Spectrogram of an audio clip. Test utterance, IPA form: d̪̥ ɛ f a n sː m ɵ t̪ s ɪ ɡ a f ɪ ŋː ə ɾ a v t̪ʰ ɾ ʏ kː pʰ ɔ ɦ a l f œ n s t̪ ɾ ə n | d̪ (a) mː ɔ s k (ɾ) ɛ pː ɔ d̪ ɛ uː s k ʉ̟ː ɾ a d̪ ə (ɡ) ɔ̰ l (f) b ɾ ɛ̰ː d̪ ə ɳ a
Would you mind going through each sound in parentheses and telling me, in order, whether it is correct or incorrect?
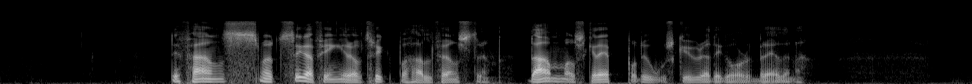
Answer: correct, correct, correct, incorrect: v

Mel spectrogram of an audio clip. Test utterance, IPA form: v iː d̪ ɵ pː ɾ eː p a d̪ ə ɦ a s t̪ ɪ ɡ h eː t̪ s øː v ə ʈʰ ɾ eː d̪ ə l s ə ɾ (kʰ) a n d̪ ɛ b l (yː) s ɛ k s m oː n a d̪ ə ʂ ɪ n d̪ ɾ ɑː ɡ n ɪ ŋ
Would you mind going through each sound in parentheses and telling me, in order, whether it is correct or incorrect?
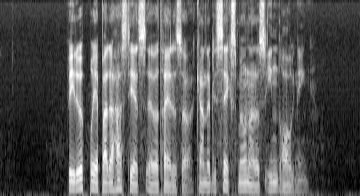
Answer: correct, incorrect: iː

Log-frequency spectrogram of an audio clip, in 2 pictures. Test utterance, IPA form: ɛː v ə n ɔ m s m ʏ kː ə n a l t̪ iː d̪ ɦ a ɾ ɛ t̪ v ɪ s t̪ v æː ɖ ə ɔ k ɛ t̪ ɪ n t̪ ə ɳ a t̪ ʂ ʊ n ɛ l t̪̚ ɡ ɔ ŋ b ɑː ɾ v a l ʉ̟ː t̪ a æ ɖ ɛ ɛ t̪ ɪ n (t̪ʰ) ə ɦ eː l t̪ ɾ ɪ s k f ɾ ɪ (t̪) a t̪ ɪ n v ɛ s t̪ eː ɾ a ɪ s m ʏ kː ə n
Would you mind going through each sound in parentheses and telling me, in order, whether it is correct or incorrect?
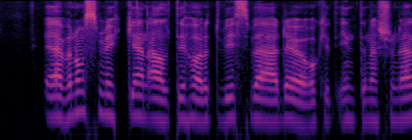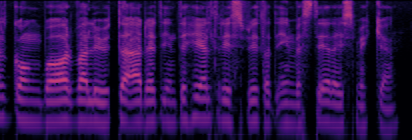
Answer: incorrect: t̪, correct

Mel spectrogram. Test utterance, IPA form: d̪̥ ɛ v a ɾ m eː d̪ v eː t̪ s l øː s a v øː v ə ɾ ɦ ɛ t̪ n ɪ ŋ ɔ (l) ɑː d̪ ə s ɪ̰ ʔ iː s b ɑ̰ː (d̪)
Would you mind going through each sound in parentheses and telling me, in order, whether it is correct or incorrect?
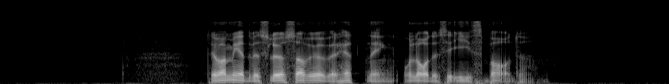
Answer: correct, correct

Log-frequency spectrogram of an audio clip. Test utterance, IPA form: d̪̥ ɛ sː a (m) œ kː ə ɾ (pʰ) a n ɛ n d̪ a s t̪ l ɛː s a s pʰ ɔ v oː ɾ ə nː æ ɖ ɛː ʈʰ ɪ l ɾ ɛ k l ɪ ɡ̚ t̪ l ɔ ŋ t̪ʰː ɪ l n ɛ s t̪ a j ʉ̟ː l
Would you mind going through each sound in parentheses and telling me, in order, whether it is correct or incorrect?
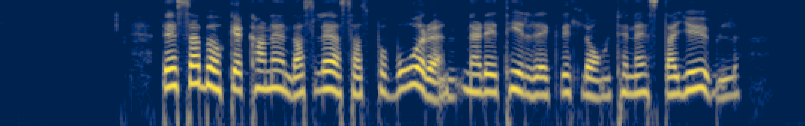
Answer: incorrect: b, incorrect: kʰ

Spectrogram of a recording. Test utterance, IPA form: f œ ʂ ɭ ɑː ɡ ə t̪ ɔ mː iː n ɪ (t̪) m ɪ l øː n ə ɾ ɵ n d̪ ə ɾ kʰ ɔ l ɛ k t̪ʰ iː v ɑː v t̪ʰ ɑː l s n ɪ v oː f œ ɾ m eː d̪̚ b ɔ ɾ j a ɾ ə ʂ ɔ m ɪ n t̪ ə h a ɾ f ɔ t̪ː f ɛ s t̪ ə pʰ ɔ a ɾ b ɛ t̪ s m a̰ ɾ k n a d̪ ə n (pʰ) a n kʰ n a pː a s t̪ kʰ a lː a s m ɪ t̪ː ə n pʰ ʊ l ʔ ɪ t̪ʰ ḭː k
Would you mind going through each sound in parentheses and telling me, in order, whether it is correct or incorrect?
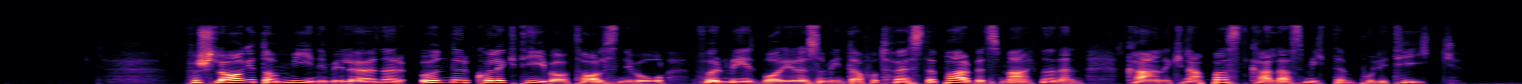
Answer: incorrect: none, incorrect: kʰ

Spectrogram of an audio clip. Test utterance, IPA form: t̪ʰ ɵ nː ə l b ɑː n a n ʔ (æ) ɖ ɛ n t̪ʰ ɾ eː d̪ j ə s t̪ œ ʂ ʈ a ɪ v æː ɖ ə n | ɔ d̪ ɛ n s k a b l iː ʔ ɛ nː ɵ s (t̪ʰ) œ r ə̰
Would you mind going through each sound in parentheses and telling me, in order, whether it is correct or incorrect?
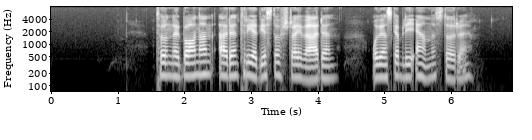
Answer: correct, incorrect: t̪

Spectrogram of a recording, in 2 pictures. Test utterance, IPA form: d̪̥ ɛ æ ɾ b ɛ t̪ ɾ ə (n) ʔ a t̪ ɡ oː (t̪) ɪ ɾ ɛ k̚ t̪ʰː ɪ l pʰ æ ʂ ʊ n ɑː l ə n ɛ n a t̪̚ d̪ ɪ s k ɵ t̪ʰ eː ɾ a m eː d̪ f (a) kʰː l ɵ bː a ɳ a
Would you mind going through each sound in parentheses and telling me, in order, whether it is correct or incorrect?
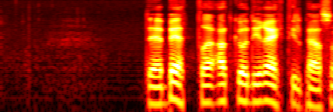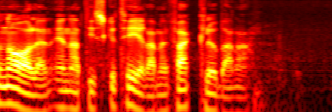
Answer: incorrect: none, incorrect: d̪, correct

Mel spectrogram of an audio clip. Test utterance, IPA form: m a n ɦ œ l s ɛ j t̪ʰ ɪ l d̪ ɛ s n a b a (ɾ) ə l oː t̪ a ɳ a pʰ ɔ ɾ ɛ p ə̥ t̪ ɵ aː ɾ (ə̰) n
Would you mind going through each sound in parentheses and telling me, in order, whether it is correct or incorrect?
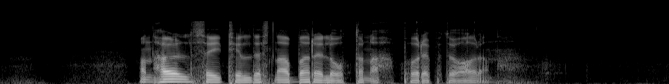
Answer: correct, correct

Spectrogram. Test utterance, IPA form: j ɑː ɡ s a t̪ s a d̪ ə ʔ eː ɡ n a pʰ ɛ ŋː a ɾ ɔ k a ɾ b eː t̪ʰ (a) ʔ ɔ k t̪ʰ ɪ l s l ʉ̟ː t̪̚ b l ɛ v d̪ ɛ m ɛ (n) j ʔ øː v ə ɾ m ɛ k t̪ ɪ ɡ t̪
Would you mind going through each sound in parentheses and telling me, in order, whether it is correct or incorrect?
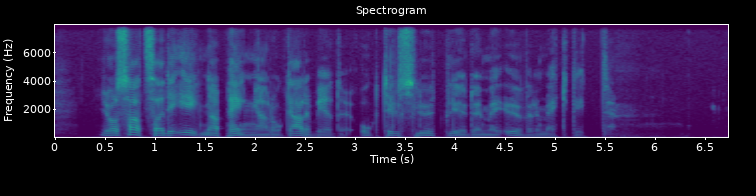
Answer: incorrect: ə, incorrect: none

